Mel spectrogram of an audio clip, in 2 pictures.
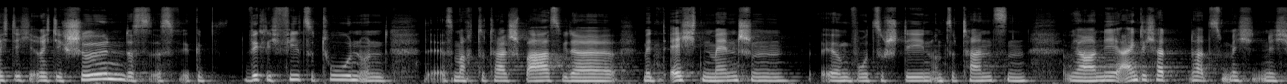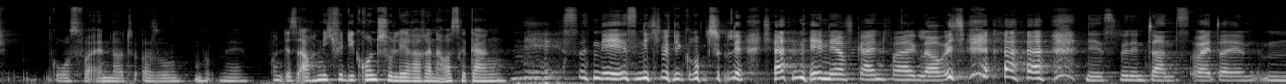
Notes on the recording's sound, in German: in Berlin interviewt, auf dem DIS-Tanzen Festival des Dachverband Tanz Deutschland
